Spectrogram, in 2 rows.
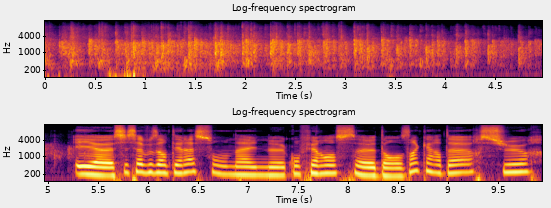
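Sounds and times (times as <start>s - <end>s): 
audience applauding after a conference talk: 0.0s - 5.3s
speech: 5.3s - 9.9s.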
